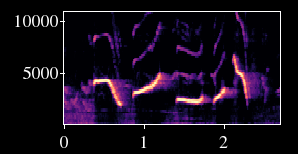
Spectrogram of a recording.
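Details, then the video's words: Oriental magpie-robin singing to stir mating urge and anger rivals: five loud, clear whistled notes in quick sequence, some sliding down, some rising, with short gaps between. "PANCINGAN SUARA KACER PEMBANGKIT BIRAHI DAN EMOSI LAWAN"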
